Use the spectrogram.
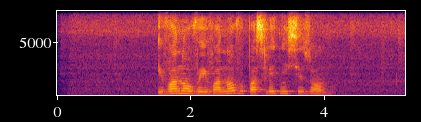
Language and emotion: Russian, neutral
